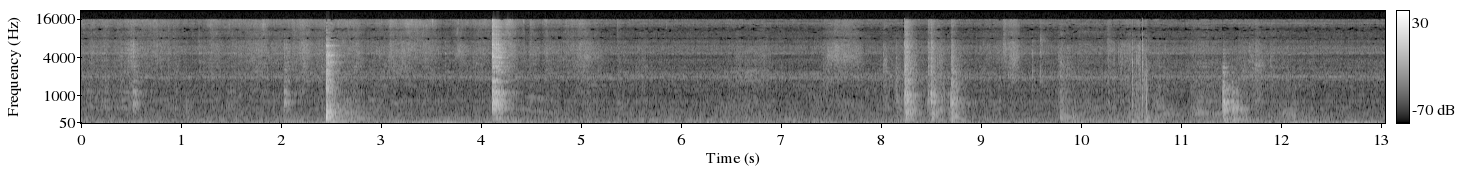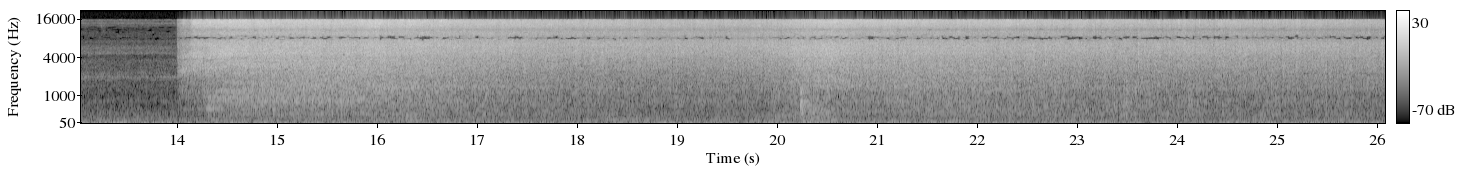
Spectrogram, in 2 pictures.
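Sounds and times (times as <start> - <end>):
batter sizzling in a frying pan: 14.0 - 26.0.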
